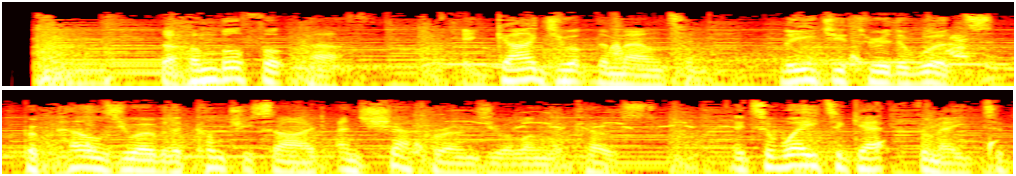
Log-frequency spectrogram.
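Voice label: English male Corporate; voice over; accents of england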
